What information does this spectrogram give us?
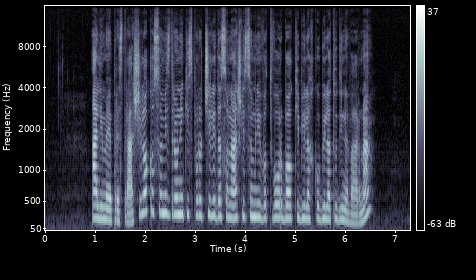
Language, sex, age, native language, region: Slovenian, female, 30-49, Slovenian, Central Slovenia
